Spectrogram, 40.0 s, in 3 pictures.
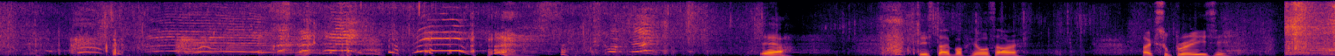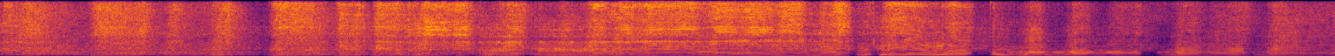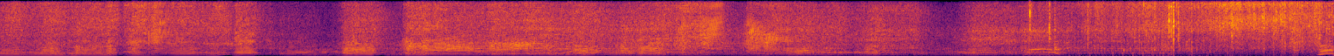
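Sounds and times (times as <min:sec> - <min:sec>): motorcycle engine revving: 0:12.9 - 0:40.0.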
